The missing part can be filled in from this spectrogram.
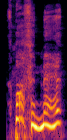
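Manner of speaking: squeaky high Muffin Man; high-pitched voice. Shown as a demonstration. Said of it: "it just hits the right area".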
